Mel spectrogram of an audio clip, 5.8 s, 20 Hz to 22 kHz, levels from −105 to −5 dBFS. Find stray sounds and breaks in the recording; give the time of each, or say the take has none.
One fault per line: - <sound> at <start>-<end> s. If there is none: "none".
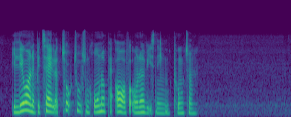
none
